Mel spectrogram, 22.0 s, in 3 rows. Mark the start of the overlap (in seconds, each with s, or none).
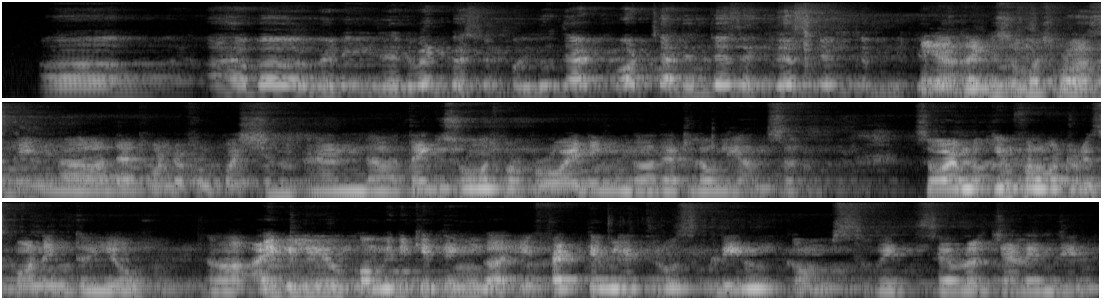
6.1 s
